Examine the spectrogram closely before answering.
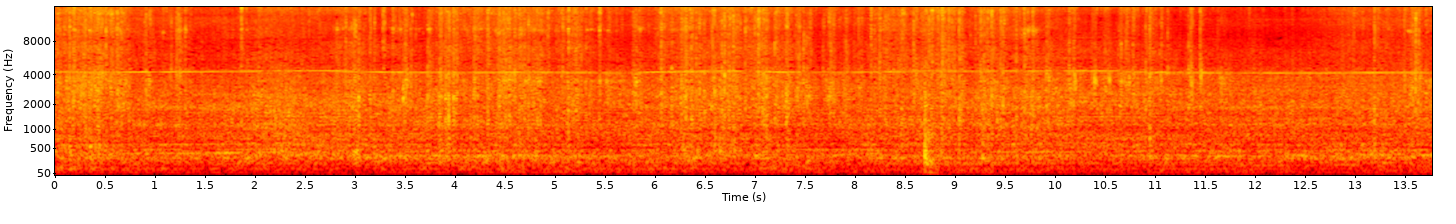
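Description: A vacuum cleaner whines steadily as it runs over a rug.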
